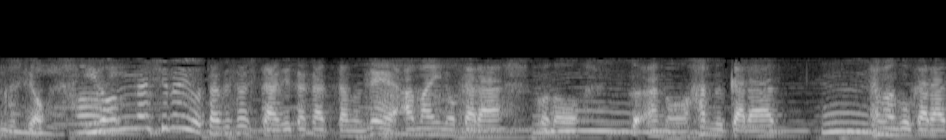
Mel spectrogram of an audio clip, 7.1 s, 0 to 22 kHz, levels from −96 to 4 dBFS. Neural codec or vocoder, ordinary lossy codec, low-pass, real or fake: none; AAC, 16 kbps; 7.2 kHz; real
